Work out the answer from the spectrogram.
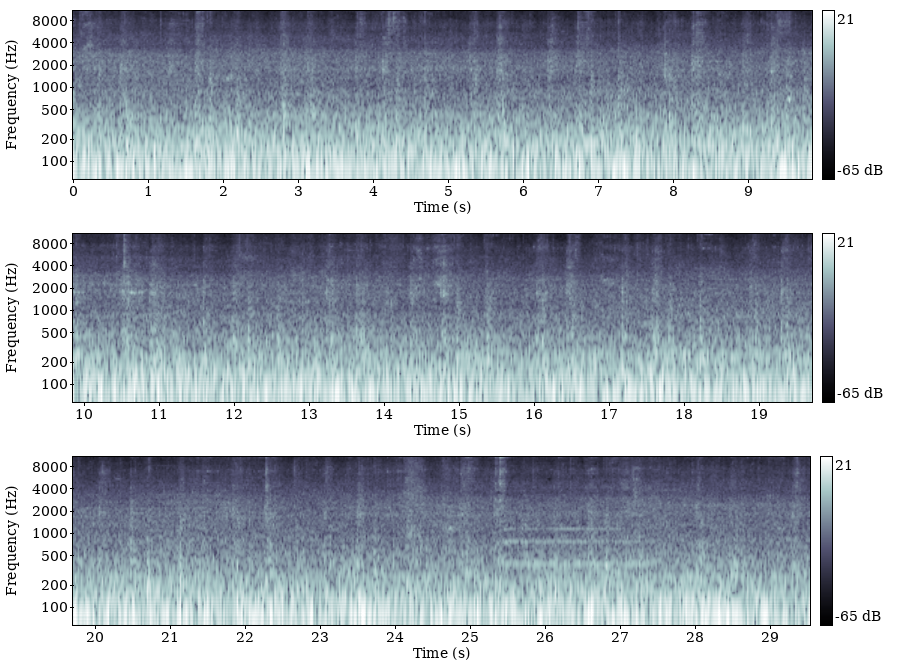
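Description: Freight train of Fas open hopper wagons rolling past, a steady low rumble with irregular clicks and knocks from the wheels and couplings. A brief steady tone sounds for about two seconds near the end.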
